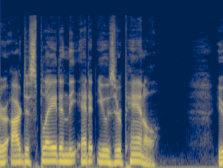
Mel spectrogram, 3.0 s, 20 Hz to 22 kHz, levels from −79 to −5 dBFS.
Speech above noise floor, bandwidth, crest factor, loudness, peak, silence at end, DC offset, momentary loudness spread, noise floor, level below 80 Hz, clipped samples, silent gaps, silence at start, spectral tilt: 34 dB; 16 kHz; 16 dB; -17 LUFS; -2 dBFS; 0 s; 0.6%; 3 LU; -51 dBFS; -36 dBFS; under 0.1%; none; 0 s; -5 dB/octave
